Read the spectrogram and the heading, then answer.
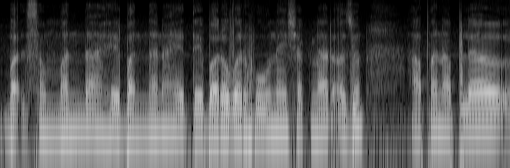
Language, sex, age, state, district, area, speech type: Marathi, male, 18-30, Maharashtra, Nagpur, urban, spontaneous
